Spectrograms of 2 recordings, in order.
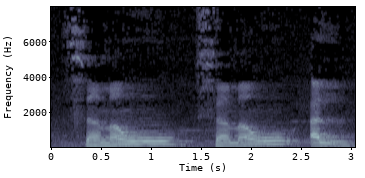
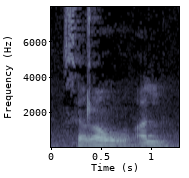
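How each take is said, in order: First: سموأل drawn out syllable by syllable, very slowly; teacher dictating سموأل slowly to the class; slow spelling-out. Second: سموأل said slowly and lower, as if writing it; slow dictation. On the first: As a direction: stretch سموأل so the class hears each sound. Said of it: "على إيش أرسمها؟". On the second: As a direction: draw out سموأل for the board. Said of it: "أو على". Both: Shown as a demonstration.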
